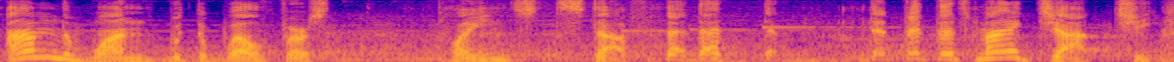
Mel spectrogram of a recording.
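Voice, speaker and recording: An actor playing a wisecracking floating skull companion who talks in streetwise slang. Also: male voice, a little high, huge pitch swings, measured pace, bright, forceful tone, faint music behind, full character voice. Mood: jealous. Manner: gruff, jealous, streetwise slang.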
